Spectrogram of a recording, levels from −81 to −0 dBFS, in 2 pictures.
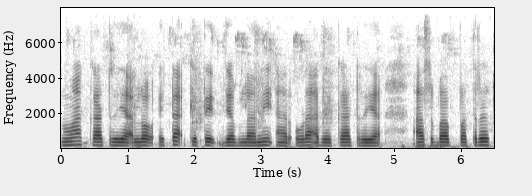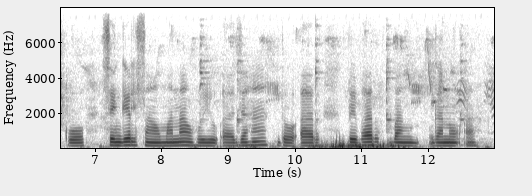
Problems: background sounds at intervals, background conversations at intervals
